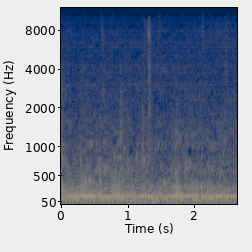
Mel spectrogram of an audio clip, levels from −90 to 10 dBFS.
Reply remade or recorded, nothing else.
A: remade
